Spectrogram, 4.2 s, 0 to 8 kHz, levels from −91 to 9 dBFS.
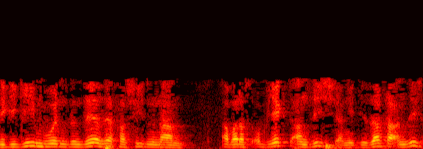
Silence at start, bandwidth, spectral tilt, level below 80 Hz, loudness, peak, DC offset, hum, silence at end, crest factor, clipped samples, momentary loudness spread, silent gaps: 0 s; 3.9 kHz; -5 dB/octave; -50 dBFS; -33 LUFS; -16 dBFS; under 0.1%; none; 0 s; 16 dB; under 0.1%; 7 LU; none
